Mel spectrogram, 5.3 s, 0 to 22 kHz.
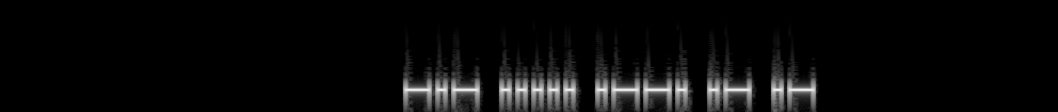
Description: Morse code, heard as a keyed tone, about 29 wpm, 700 Hz. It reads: K5PAA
